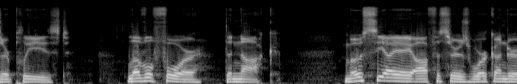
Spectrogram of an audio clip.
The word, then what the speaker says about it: NOC: non-official cover, knock, pronounced knock.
